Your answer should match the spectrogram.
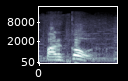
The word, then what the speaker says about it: Parkour: Hay una cosa ahora que se llama lo del Parcoir o algo así, o Parcoir, se escribe P-A-R-K-O-U-R, Parcoir, ¿vale?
